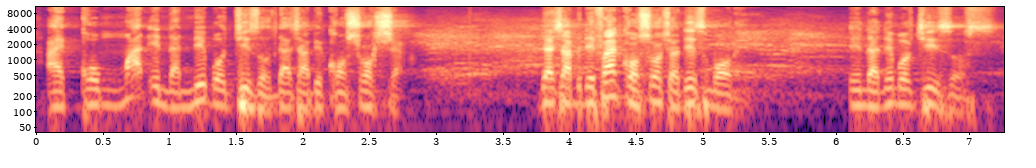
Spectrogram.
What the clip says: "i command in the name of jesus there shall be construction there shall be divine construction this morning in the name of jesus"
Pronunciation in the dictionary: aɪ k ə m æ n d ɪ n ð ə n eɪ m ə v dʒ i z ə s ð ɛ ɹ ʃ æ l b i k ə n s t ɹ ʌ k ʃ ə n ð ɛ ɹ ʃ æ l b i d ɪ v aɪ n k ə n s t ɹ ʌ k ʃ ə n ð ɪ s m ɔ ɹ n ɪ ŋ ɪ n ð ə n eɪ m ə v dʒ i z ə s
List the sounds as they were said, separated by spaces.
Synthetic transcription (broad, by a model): aɪ k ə m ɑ n d ɪ n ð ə n eɪ m ə v dʒ i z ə s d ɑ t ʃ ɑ l b i k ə n s t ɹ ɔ k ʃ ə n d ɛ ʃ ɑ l b i d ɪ f aɪ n k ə n s t ɹ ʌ k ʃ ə n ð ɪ s m ɔ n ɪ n ɪ n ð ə n eɪ m ə v dʒ i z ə s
